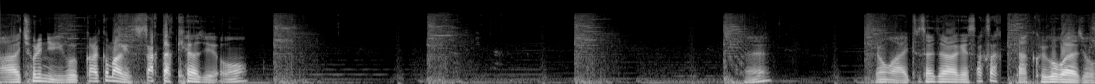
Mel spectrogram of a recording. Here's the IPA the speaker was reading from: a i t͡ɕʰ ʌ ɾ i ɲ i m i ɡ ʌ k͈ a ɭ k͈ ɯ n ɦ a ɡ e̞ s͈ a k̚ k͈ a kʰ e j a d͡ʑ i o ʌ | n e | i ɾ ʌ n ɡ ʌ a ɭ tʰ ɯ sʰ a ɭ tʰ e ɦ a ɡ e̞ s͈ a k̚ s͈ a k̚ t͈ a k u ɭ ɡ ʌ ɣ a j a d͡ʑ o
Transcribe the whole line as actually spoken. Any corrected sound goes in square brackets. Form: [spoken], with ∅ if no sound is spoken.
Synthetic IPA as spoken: a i t͡ɕʰ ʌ ɾ i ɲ i m i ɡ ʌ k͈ a ɭ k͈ ɯ [m] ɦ a ɡ e̞ s͈ a k̚ [t͈] a kʰ e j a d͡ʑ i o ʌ | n e | i ɾ ʌ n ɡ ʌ a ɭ tʰ ɯ sʰ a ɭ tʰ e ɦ a ɡ e̞ s͈ a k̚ s͈ a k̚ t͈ a k [ɯ] ɭ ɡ ʌ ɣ a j a d͡ʑ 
